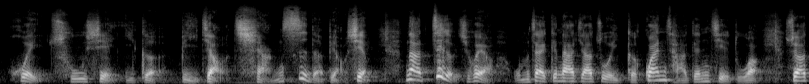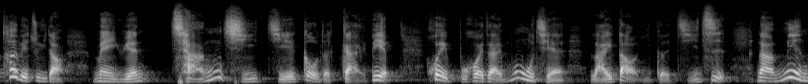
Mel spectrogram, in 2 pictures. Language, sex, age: Chinese, male, 50-69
